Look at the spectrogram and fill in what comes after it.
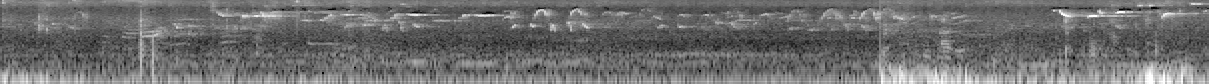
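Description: Faint birdsong from several small birds: many short, quick chirps and whistled notes over quiet outdoor ambience. A low rumble comes in about nine seconds in and grows louder near the end.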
